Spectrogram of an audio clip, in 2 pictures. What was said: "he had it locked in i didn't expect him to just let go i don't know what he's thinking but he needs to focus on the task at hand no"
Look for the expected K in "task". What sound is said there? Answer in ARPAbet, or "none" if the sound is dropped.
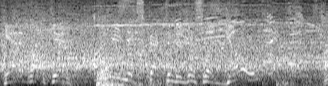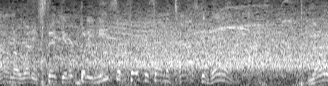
K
